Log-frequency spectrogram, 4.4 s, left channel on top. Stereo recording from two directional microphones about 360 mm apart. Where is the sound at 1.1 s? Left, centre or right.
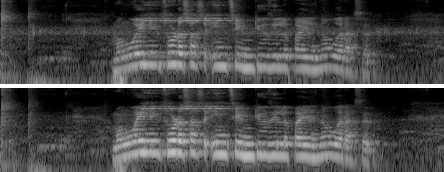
Centre.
